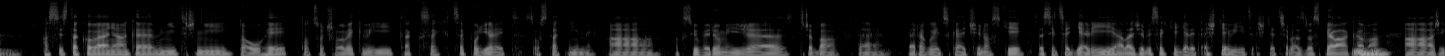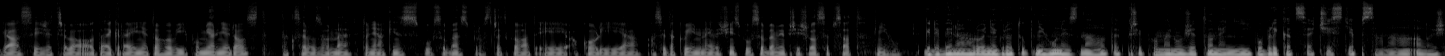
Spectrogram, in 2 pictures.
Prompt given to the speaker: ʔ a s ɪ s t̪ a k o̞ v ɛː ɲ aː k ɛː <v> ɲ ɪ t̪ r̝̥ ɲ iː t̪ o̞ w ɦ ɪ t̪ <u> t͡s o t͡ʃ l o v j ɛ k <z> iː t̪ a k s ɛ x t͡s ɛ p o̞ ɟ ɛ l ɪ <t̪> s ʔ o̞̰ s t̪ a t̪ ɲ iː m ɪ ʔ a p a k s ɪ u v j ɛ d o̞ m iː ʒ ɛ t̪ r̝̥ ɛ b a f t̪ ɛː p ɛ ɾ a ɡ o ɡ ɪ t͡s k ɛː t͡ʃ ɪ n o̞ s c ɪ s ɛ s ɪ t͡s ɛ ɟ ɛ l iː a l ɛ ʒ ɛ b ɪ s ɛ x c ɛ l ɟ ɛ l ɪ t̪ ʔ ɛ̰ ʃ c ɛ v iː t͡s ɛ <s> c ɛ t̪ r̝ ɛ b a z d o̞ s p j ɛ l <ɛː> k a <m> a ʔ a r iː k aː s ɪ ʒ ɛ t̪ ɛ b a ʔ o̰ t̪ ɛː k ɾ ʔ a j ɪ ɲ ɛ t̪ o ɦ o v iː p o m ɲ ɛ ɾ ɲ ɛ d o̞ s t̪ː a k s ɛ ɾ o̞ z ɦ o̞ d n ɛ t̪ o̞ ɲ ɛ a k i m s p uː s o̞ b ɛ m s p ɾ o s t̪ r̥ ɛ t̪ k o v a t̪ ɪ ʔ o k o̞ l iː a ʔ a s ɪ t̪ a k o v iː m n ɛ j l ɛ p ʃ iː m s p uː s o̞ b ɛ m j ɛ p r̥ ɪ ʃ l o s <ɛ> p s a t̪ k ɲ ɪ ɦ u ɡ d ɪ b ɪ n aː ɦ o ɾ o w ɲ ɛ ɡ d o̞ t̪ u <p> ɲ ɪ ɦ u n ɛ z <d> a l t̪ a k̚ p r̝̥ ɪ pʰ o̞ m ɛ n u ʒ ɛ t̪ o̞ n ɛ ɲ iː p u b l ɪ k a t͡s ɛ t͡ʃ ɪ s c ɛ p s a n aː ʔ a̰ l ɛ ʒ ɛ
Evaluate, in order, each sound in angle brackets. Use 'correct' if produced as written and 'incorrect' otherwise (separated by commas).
correct, incorrect, incorrect, correct, incorrect, incorrect, correct, correct, incorrect, incorrect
